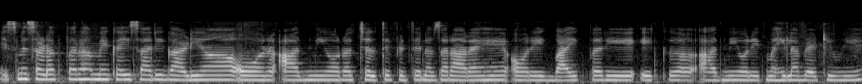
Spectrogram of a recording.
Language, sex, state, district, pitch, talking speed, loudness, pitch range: Hindi, female, Chandigarh, Chandigarh, 205 Hz, 200 wpm, -18 LUFS, 200-215 Hz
